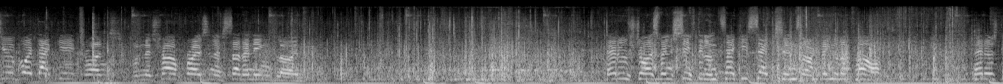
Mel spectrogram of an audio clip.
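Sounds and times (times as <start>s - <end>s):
bike tyres crunching on gravel: 0.0s - 10.0s
stones clicking: 0.0s - 10.0s.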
